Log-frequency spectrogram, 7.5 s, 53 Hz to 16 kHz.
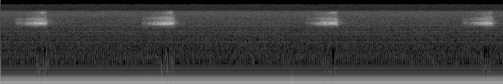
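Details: Barn owl seeking food at a nest camera, 8 July 2015: four harsh hissing screeches, each under half a second, evenly spaced about two seconds apart.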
